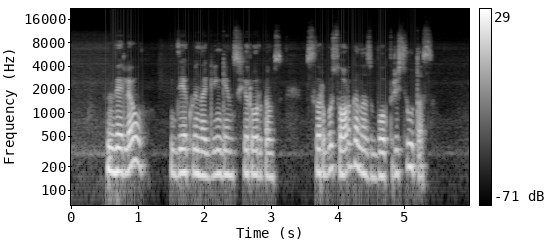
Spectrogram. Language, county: Lithuanian, Klaipėda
